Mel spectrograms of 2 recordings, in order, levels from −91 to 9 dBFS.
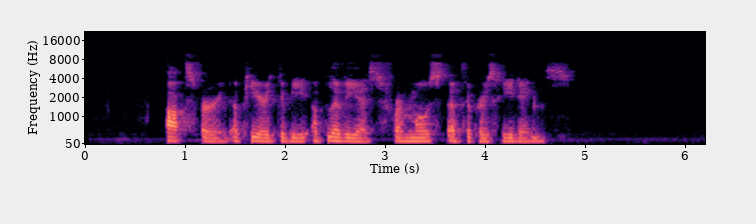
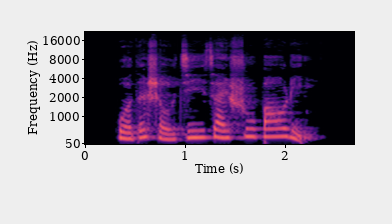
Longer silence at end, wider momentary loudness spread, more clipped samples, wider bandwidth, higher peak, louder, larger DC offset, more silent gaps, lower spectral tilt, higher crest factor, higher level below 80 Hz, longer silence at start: first, 1.4 s vs 0.45 s; about the same, 9 LU vs 7 LU; neither; second, 7.4 kHz vs 17.5 kHz; first, -2 dBFS vs -14 dBFS; first, -22 LUFS vs -29 LUFS; neither; neither; first, -7.5 dB/octave vs -3.5 dB/octave; first, 22 dB vs 16 dB; first, -58 dBFS vs -72 dBFS; first, 0.8 s vs 0.35 s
